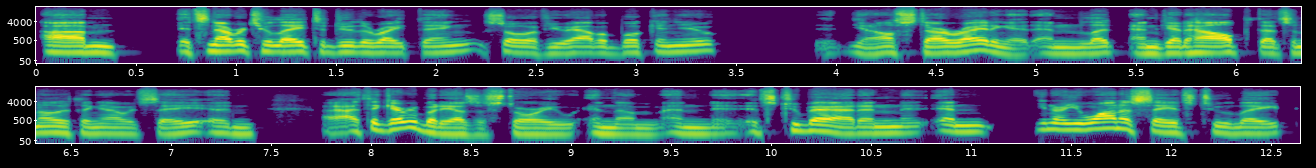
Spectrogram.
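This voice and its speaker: An older American man, a guest author, answering interview questions in an earnest, reflective and halting way. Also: medium pitch, darkish tone, no room sound, clean studio sound. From United States.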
